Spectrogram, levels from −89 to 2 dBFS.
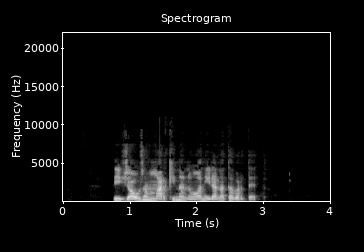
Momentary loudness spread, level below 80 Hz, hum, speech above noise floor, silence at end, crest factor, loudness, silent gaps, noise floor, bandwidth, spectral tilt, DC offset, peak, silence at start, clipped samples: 11 LU; -76 dBFS; none; over 69 dB; 1.15 s; 24 dB; -21 LUFS; none; under -90 dBFS; 7.6 kHz; -6 dB/octave; under 0.1%; 0 dBFS; 0.75 s; under 0.1%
